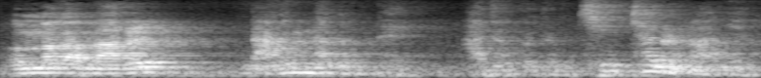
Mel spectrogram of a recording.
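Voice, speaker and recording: A middle-aged man leads a speech class in a relaxed lecture, ribbing his students with rhetorical questions in casual banter. His mid-range voice is a bit bright and moves at a moderate pace. Recorded from afar in an echoey room, the clip carries slight background noise.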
